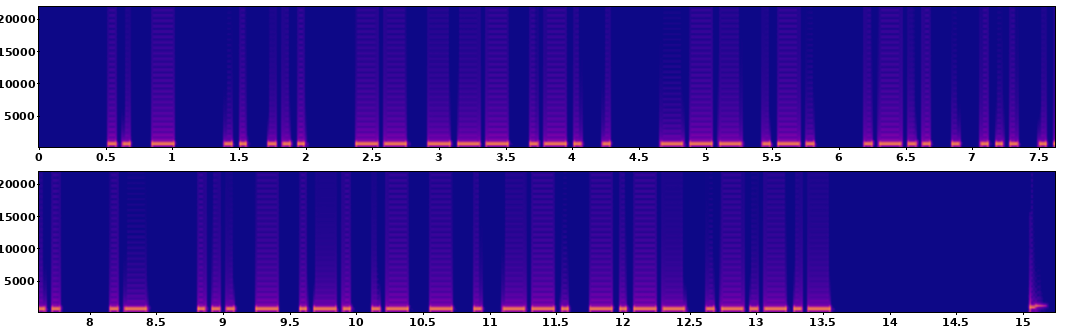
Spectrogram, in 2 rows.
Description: Morse code, heard as a keyed tone, about 22 wpm, 700 Hz. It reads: IT IS MORE OR LESS A STRATEGY.
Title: Sentences from Top 1000 Words - Review Part 5 - 22wpm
